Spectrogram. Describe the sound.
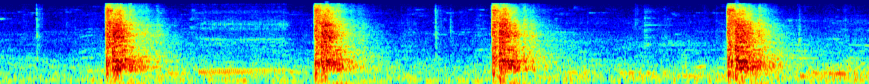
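Four sharp carbine shots at a fairground shooting gallery, each a loud, quick crack that fades fast. They fall at slightly uneven intervals over a quiet background.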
